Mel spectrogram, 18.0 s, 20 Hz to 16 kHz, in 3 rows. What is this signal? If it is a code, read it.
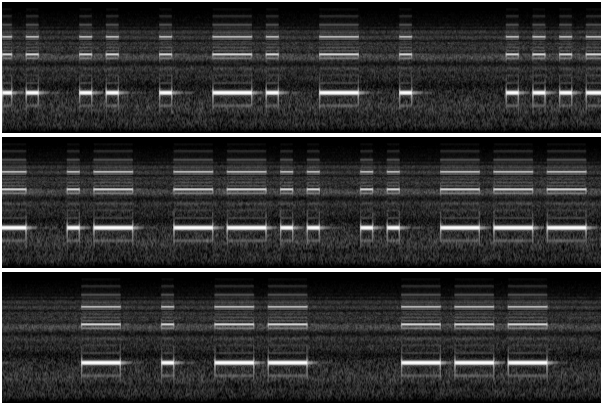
Morse code, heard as electronic beeps, machine-sent, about 9 wpm, 1170 Hz, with room echo. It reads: … VAZIO TEM O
